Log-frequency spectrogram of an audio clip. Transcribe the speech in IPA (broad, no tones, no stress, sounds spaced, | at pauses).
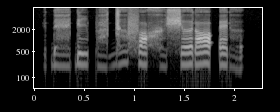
ɗ ɛ̤ ɗ i p a̤ d ə̤ f ɒ x ə̤ ʃ ə ɾ ɒ ʔ ɛ ɾ ə̤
